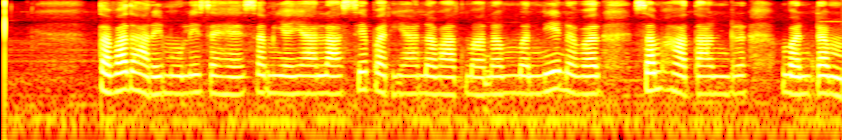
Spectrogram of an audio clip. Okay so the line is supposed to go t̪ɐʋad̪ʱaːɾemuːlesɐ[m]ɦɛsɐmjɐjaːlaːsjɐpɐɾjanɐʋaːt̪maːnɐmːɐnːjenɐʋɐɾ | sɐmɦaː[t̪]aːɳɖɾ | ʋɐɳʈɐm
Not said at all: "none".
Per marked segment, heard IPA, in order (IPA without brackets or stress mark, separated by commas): none, t̪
